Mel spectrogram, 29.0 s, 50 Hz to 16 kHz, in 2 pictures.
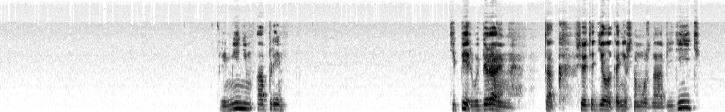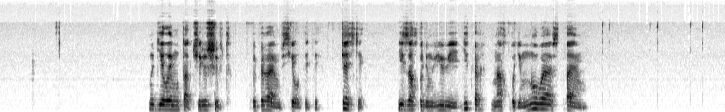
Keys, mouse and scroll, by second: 4.1 click, 13.5-14.2 scroll up 1, 14.2-14.6 scroll down 1, 18.5 click, 19.6 shift+click, 20.2 shift+click, 20.9 shift+click.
